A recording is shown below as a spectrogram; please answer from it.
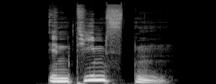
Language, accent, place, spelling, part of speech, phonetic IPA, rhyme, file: German, Germany, Berlin, intimsten, adjective, [ɪnˈtiːmstn̩], -iːmstn̩, De-intimsten.ogg
- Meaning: 1. superlative degree of intim 2. inflection of intim: strong genitive masculine/neuter singular superlative degree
